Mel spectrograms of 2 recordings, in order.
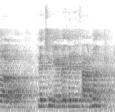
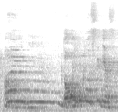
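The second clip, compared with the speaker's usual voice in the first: mocking tease; 10 semitones higher, 4 dB quieter, slower than usual. Acting friends mocking a girl.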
